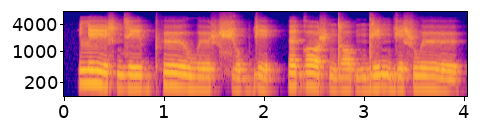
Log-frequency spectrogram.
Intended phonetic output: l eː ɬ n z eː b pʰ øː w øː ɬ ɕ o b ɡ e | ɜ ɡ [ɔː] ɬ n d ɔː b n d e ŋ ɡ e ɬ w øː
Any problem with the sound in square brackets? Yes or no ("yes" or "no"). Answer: no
